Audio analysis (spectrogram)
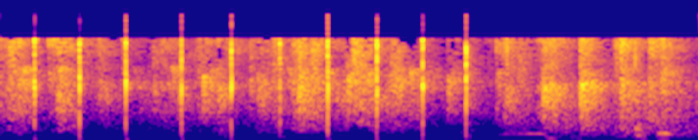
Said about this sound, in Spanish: Aplauso.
